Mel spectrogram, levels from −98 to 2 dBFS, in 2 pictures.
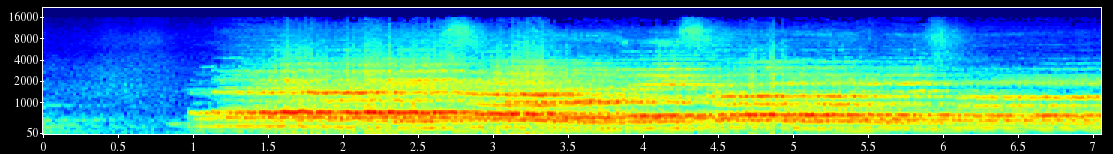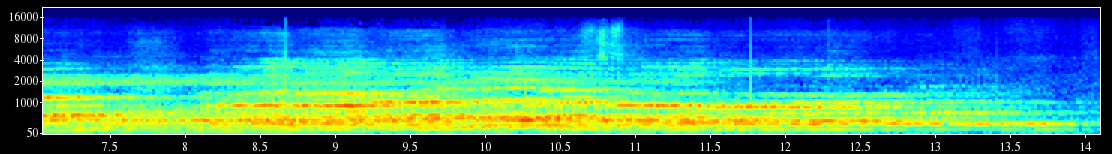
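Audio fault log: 8.66 s, 11.76 s and 13.40 s: dropped samples. Each is a single sharp click, a thin vertical line across the spectrum. The likely cause is a fraction of a millisecond missing from the stream, so the waveform jumps to a later value. Unlike a dropout, no sound goes silent.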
